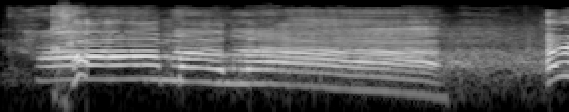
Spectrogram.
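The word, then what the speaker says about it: Kamala: do you pronounce it first you say comma like a common sentence then you say la like la la la la la put it together and it's one 2 three comma all right so let's practice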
